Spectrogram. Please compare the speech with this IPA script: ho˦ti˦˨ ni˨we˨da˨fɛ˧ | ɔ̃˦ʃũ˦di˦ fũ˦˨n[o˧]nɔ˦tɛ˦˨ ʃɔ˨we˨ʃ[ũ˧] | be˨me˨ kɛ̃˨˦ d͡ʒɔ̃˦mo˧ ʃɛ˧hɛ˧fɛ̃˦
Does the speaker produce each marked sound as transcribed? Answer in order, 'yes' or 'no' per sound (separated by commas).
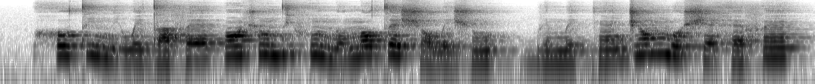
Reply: no, no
